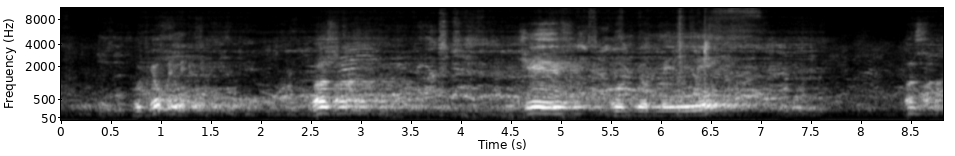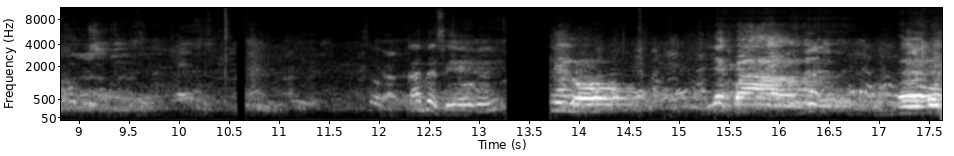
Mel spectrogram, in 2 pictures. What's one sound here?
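A crowd of men and women talk and chatter close by, outdoors.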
